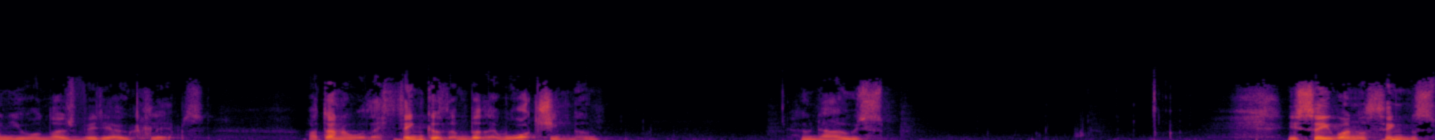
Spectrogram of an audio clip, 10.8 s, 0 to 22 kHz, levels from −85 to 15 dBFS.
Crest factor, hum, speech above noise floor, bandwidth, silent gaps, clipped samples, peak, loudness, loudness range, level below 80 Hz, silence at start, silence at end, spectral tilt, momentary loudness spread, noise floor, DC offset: 24 dB; none; 43 dB; 10 kHz; none; under 0.1%; -8 dBFS; -29 LUFS; 9 LU; -48 dBFS; 0 s; 0 s; -4.5 dB/octave; 17 LU; -71 dBFS; under 0.1%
